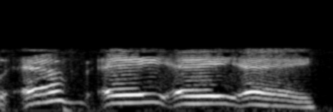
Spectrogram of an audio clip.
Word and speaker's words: Faaa: um Cheyenne Brando and the place is spelled faaa yes you don't know where fa is that's the proper pronunciation you know you read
